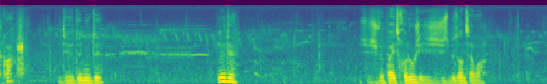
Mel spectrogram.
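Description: A young man answers quietly nearby.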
